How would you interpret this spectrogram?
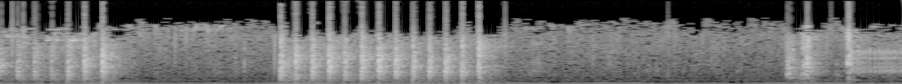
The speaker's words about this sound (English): runs up the steps of the lodge to the front door. She knocks impatiently, looking about anxiously.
